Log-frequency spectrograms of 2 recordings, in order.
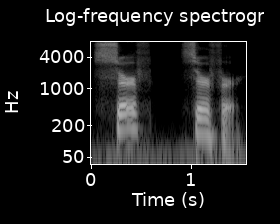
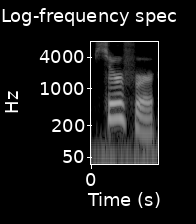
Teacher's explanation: Sounds like surfer, 2 syllables. The stress is on the first part.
